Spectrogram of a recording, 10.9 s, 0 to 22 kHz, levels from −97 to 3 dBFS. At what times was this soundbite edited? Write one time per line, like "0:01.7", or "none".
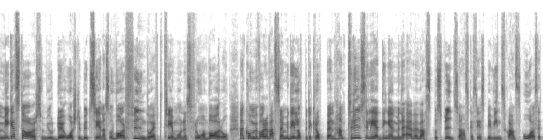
none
